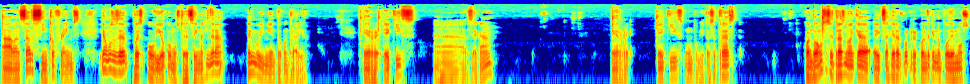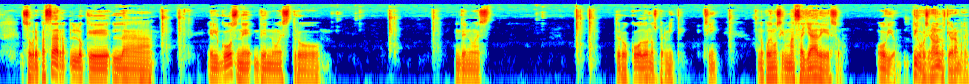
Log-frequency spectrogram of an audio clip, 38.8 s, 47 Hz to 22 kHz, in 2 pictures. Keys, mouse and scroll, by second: 0.3 click, 1.3 shift+click, 2.2-4.2 drag, 4.4 middle click, 4.9 shift+click, 7.0 right click, 8.3 r, 8.7 x, 11.9 click, 12.6 right click, 13.4 r, 14.2 x, 15.2 click, 16.8 right click, 17.5 r, 17.8 x, 19.0 click, 19.6-20.7 middle drag, 20.9-22.4 middle drag, 22.8 right click, 23.7 r, 24.1 x, 27.1 click, 27.6 right click, 28.3 r, 29.2 x, 30.2 click, 31.3 right click, 32.1 r, 32.3 x, 33.4 click, 34.1-34.5 scroll down 1, 35.3 shift+middle click, 36.0-36.4 shift+scroll up 1, 36.4 scroll down 1, 36.8-38.5 drag.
